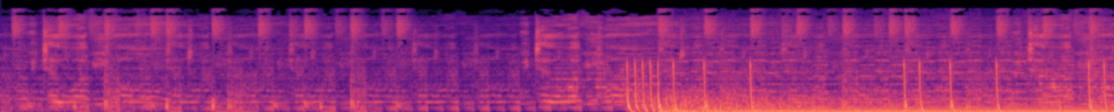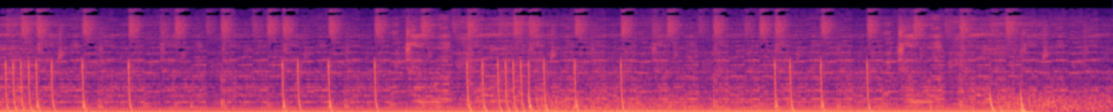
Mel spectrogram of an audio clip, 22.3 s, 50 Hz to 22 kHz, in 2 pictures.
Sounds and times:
Electronic music: 0.0 - 22.2.

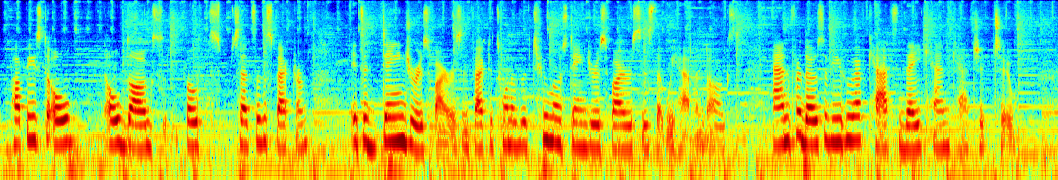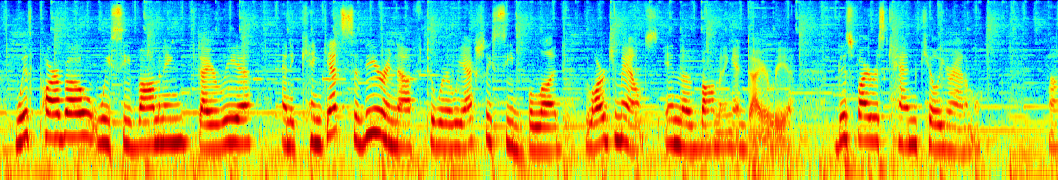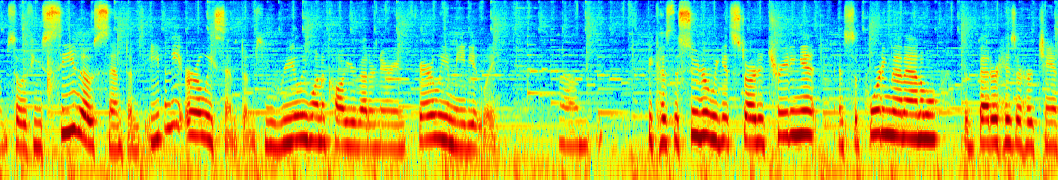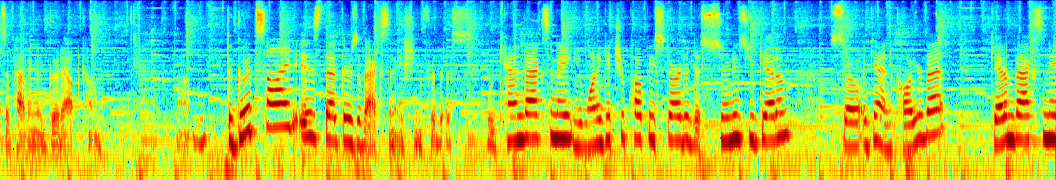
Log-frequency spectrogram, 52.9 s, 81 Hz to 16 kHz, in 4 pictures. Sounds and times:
Music: 0.0 - 52.8
Speech: 0.2 - 12.7, 13.4 - 25.5, 26.4 - 32.7, 33.4 - 34.0, 34.6 - 41.0, 41.9 - 51.5, 52.1 - 52.8.

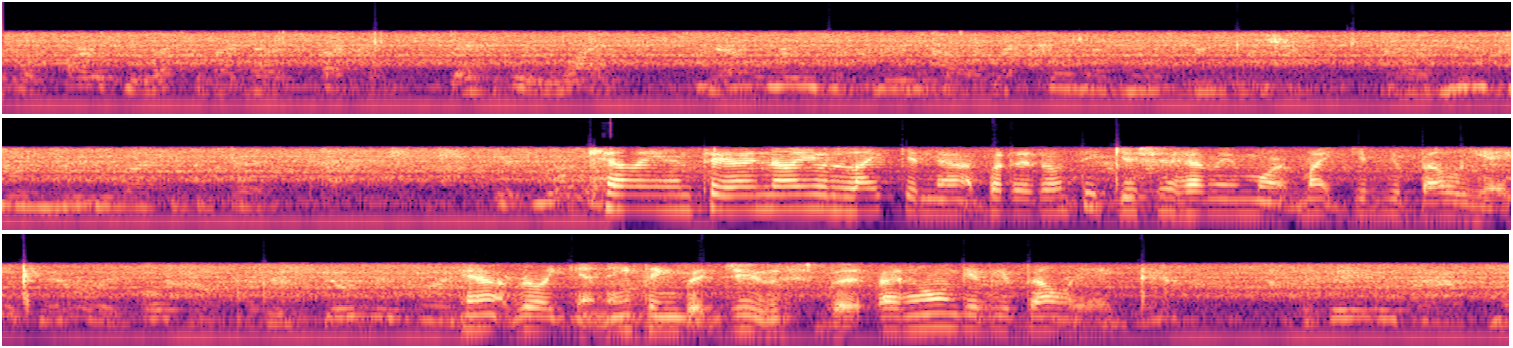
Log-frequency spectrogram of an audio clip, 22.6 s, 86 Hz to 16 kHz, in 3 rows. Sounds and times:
Speech: 0.0 - 9.2, 9.8 - 22.6.

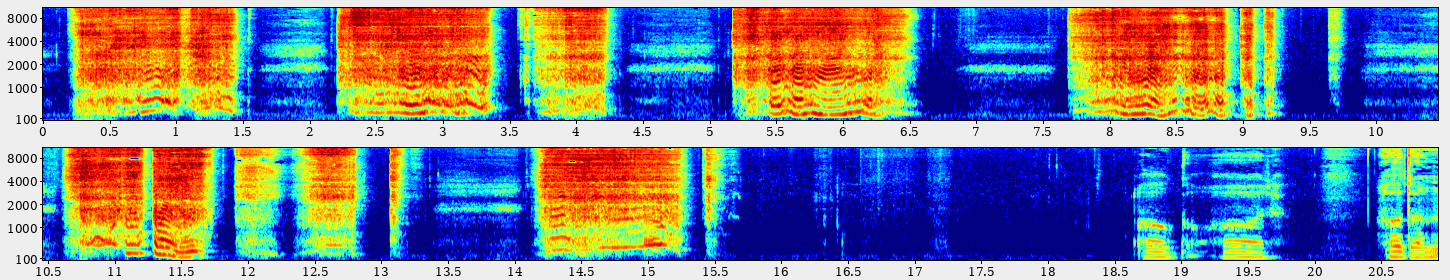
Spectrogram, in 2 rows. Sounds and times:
Sneeze: 0.2 - 1.6, 2.2 - 4.3, 5.2 - 6.6, 7.7 - 9.8, 10.6 - 13.3, 14.2 - 15.7.

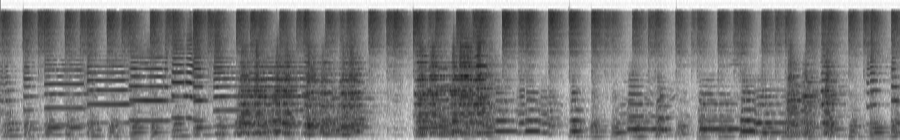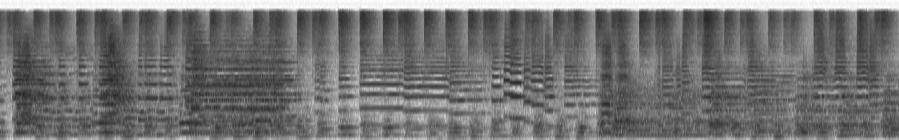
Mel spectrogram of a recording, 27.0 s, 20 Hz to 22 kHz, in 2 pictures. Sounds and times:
Trombone: 0.0 - 26.9
Trumpet: 0.0 - 26.9.

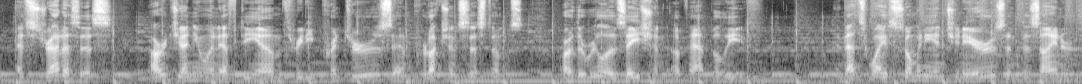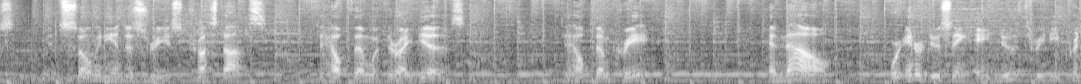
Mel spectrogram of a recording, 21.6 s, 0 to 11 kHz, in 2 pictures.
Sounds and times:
Music: 0.0 - 21.6
Speech: 0.2 - 7.6, 8.4 - 15.5, 16.4 - 17.4, 18.5 - 21.6.

